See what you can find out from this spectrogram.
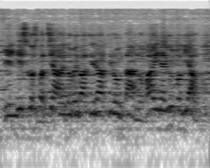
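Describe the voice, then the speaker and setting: A man playing a grave, authoritative fatherly scientist who gives measured commands in a dubbed 1970s anime. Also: sits high, lightly acted. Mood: grave, commanding. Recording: old film soundtrack, echoey, distant, with music. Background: music.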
